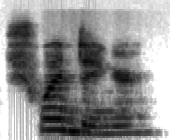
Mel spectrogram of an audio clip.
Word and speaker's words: Schwendinger: last name so it's it's schwein like the bicycle company and dinger like the bell on the bike so schwendinger it's it's pretty easy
